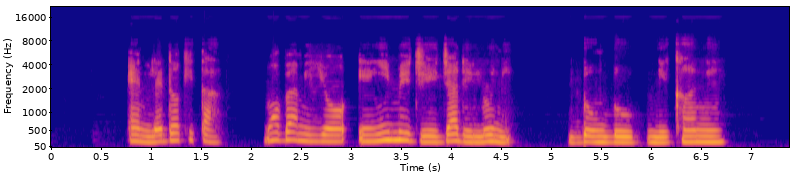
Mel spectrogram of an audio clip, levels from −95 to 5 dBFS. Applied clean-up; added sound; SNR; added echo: neural mask model DeepFilterNet 3.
